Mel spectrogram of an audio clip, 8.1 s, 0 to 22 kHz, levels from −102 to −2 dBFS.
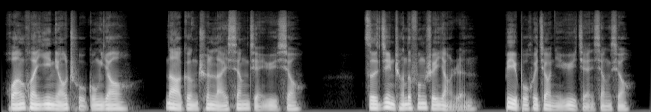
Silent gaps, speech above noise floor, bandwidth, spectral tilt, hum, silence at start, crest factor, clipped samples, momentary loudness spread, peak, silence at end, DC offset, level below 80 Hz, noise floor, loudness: none; 62 dB; 15 kHz; -6.5 dB/octave; none; 0.1 s; 20 dB; under 0.1%; 11 LU; 0 dBFS; 0.3 s; under 0.1%; -34 dBFS; -82 dBFS; -21 LUFS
